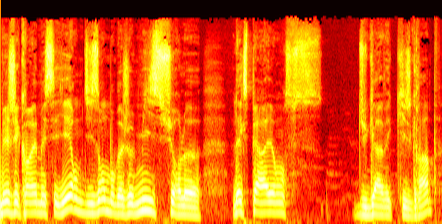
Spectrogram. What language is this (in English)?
French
